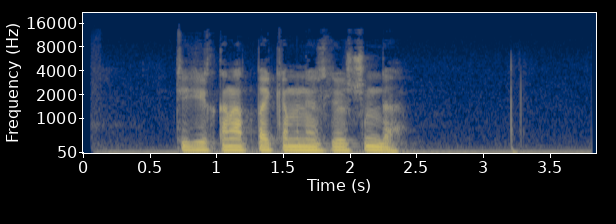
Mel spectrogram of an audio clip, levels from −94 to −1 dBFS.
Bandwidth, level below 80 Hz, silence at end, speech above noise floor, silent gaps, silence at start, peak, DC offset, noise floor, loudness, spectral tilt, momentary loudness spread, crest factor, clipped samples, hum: 8.4 kHz; -44 dBFS; 0.1 s; 25 dB; none; 0.25 s; -10 dBFS; under 0.1%; -48 dBFS; -25 LUFS; -7 dB/octave; 6 LU; 18 dB; under 0.1%; none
